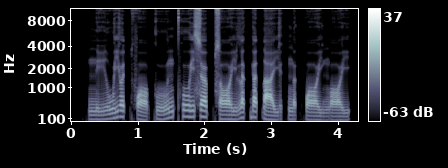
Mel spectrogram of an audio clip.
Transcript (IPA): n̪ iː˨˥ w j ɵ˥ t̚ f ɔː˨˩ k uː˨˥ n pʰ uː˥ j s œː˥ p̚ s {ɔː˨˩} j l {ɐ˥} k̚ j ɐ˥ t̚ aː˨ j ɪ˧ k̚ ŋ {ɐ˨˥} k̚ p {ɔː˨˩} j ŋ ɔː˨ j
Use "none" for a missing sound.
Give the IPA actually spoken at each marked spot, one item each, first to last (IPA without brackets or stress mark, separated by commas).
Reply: ɔː˨, ɐ˥, ɐ˨˥, ɔː˨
